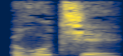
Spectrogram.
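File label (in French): "routier", French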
